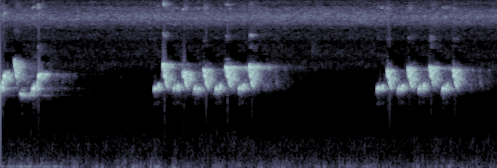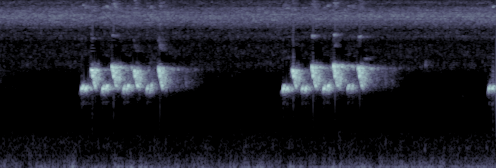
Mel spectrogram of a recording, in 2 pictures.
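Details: Northern mockingbird in early spring, singing near midnight and copying other birds: rapid buzzy trilled bursts about a second long, repeated every two seconds, against a quiet rural-sounding night.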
